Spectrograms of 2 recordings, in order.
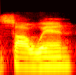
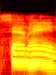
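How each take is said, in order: First: It is said with no m and no h. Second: It is said with a clear m and h. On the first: This is the Gaelic pronunciation. "people pronounce pronounce it Saw Wen" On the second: This is the anglicized reading of the spelling. "it's funny you pronounce it Sam Hain"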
